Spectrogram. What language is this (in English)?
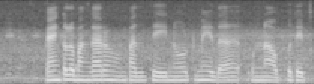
Telugu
